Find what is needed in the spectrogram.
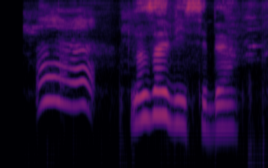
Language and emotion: Russian, neutral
